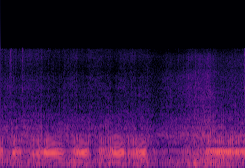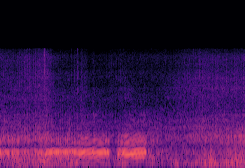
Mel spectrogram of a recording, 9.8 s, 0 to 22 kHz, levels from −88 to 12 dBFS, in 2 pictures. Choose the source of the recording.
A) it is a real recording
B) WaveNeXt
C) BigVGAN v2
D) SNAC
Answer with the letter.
A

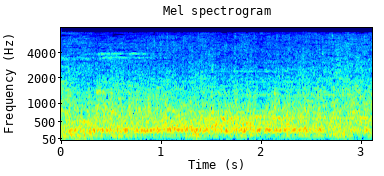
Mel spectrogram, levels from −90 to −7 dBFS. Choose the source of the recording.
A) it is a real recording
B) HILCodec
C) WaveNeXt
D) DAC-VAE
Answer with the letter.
A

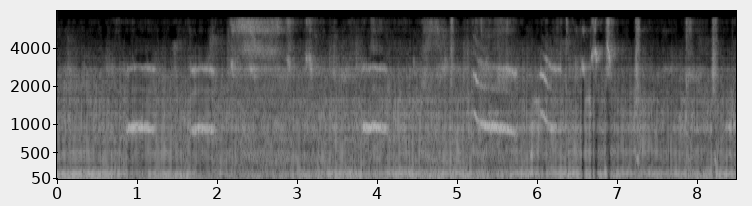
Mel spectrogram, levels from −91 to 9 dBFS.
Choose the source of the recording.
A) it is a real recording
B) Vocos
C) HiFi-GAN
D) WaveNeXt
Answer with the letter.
D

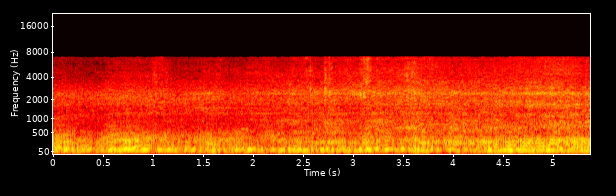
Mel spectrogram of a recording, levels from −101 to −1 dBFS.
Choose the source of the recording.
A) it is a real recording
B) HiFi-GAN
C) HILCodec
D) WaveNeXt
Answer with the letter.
D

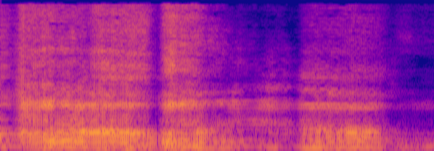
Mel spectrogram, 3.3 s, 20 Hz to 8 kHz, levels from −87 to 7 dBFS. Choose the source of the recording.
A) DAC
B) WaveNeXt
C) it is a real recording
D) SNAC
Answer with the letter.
B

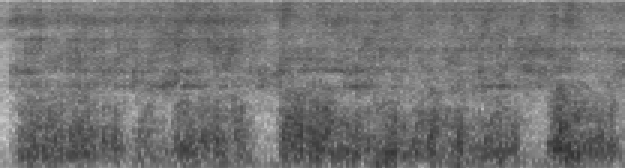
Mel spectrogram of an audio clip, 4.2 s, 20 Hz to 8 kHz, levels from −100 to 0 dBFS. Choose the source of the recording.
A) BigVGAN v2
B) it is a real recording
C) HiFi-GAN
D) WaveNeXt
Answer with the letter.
D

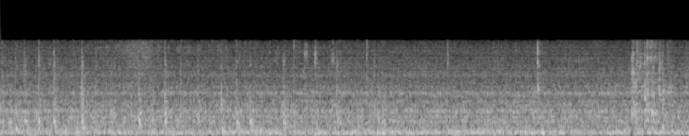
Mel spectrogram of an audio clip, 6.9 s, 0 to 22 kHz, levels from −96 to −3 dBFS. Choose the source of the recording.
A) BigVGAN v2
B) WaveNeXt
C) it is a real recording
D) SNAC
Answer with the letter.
B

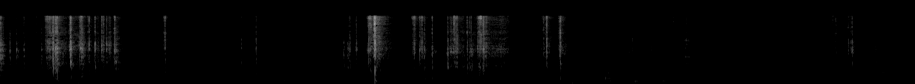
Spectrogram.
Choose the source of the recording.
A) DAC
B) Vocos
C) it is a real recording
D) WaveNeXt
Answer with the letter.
C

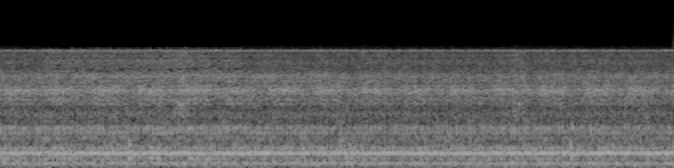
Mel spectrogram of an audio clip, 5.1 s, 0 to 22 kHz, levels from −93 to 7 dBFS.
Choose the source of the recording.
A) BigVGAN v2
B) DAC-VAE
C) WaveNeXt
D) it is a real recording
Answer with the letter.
C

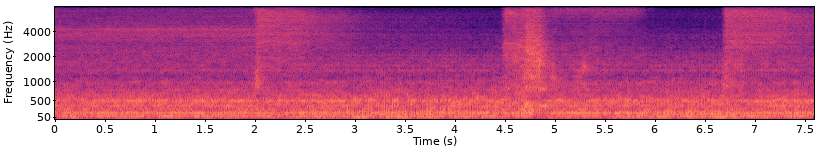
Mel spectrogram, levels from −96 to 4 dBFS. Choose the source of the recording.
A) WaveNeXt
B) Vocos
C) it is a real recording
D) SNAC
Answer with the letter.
A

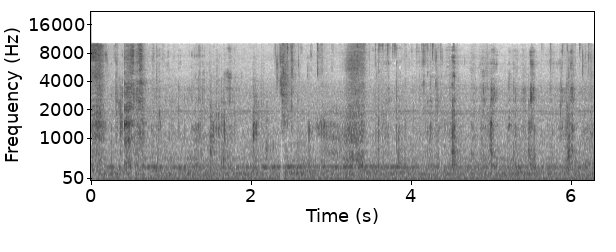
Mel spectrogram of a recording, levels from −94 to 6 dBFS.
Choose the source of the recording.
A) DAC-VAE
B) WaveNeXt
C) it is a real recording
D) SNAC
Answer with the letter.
C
